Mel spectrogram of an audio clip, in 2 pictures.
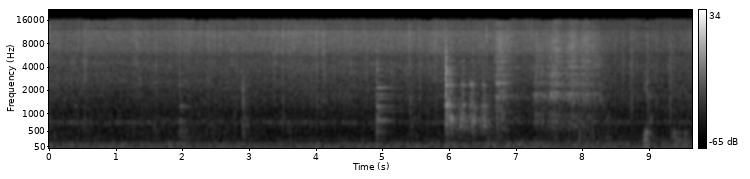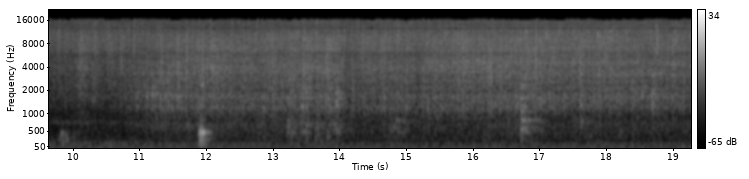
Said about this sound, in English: Once the cabbage begins to cook, then it's time to add the powdered spices.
